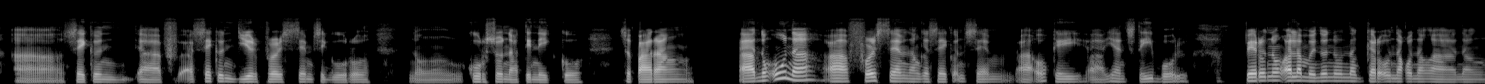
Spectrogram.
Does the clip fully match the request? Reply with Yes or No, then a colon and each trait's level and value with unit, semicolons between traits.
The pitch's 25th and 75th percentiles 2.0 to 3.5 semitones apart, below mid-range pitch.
No: average, 3.9 semitones; low, 125 Hz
